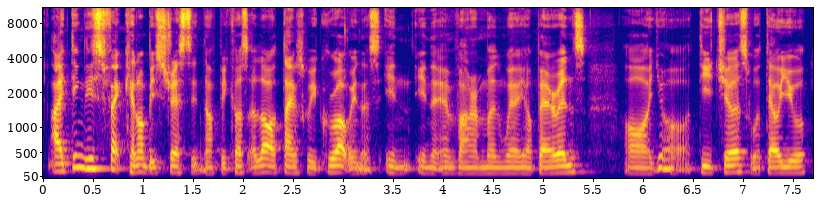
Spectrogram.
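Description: A man's voice: medium pitch, fairly quick. A young man with a Singaporean accent, chatting and advising in colloquial Singlish, tagging phrases with ah, right and okay. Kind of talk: casual advice chat.

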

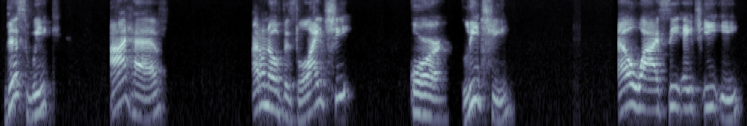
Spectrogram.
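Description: Casual male co-host, slightly high, bright voice, loose rambling delivery, a little high. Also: animated, slow, pauses often. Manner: laid-back, rambling, swears casually. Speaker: podcast co-host. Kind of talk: casual podcast chat.

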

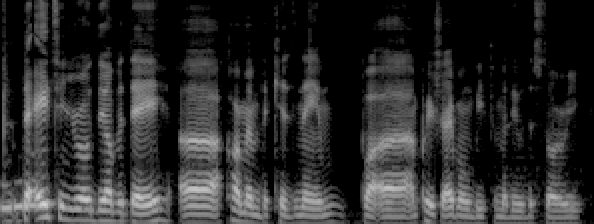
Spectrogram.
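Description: A man's voice: lowish voice, fast. A young man with a London roadman accent in a casual group discussion, using heavy slang and repeating phrases for emphasis.

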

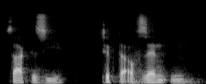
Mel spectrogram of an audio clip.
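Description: A male audiobook narrator with a low, somewhat husky voice. He reads calmly and with expression, giving the scripted narration a steady flow. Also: takes it slowly.

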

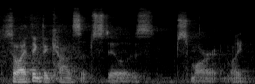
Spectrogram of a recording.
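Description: A man's voice: sits low, big pitch swings, normal speed, vocal fry. A young man co-hosting a podcast, chatting casually and joking around, acting out quoted voices. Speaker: podcast co-host. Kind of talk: casual chat.

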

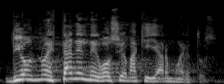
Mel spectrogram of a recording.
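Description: A man with a fairly high, husky voice preaching a sermon. He swings from loud, driving emphasis to low, confiding asides and acts out little scenes as he goes. The sound carries a long church-hall reverb. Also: big pitch swings, quick pace. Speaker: pastor.

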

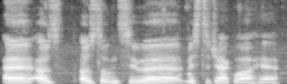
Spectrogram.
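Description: A man's voice: medium pitch, a little fast, fairly bright tone, dry recording. A man hosting a casual interview with teasing, dry humour. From Essex, England. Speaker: interviewer, host.

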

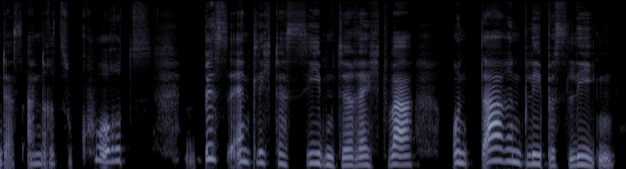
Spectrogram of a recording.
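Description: A woman reading a fairy tale aloud in an even, measured storytelling manner. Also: mid-range voice, no room sound, studio quality.

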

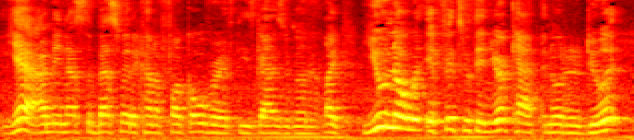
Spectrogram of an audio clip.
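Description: A man co-hosting a podcast, breaking down sports in a blunt, opinionated way and swearing freely. His voice sits high for a man. The recording sounds echoey, with a faint hiss underneath. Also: brisk. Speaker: podcast co-host. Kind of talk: casual sports chat.

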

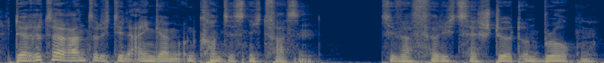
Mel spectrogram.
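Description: A man's voice: mid-range voice, quick pace, a little mellow. A man narrating an amateur audio drama in a dry, matter-of-fact way.

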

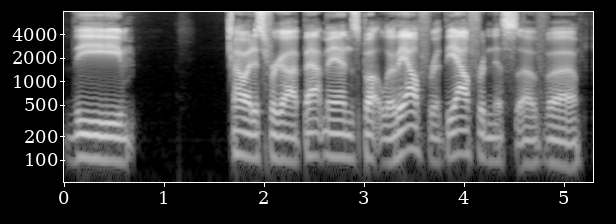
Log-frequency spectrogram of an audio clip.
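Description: A man with a deep, clear voice chats as a podcast co-host. His commentary is thoughtful and informal, captured in a clean room without echo. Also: fairly even intonation, a little slow, a bit bright, clean studio sound. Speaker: podcast host discussing an animated series. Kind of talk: casual analytical chat.

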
